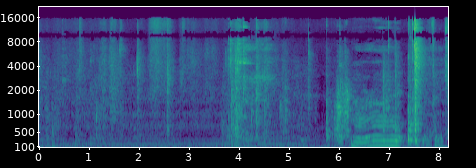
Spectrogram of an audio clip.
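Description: Vintage 1979 Tusc JT450 amplifier and 4x12 cabinet humming steadily at idle, with faint handling clicks. An instrument cable is being plugged into channel two's input: a louder knock about four seconds in, a short low pitched sound, then a sharp pop near the end.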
